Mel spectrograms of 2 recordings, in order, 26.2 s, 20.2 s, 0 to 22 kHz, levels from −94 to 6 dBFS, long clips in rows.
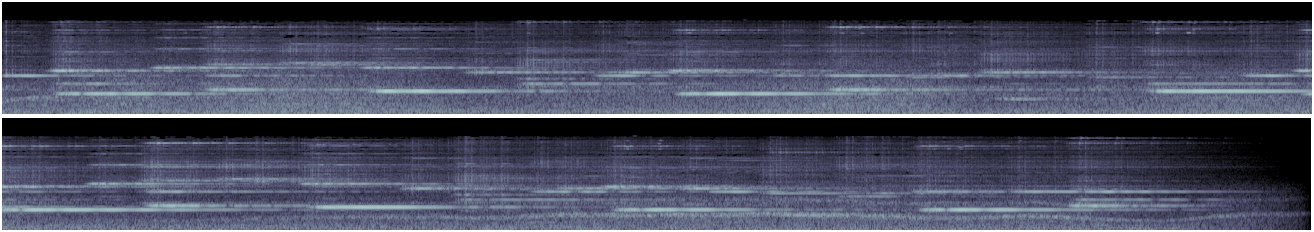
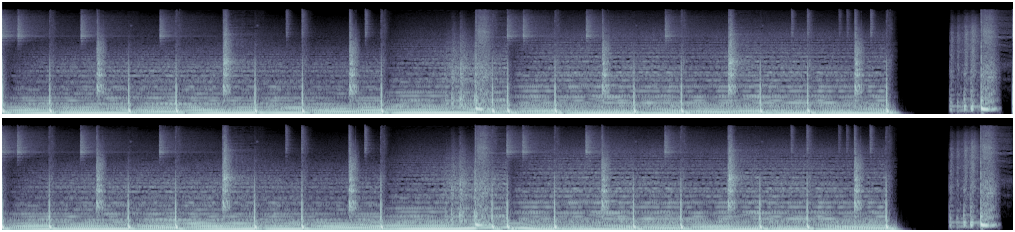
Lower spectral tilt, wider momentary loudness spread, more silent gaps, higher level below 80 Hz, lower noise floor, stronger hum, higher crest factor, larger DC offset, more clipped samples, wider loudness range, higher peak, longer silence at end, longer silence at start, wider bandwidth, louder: second, -2.5 dB/octave vs -5.5 dB/octave; first, 11 LU vs 4 LU; neither; second, -46 dBFS vs -20 dBFS; about the same, -54 dBFS vs -54 dBFS; neither; about the same, 14 dB vs 16 dB; neither; neither; first, 5 LU vs 2 LU; second, -14 dBFS vs -2 dBFS; first, 0.3 s vs 0.15 s; about the same, 0 s vs 0 s; second, 11.5 kHz vs 15.5 kHz; second, -27 LUFS vs -19 LUFS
